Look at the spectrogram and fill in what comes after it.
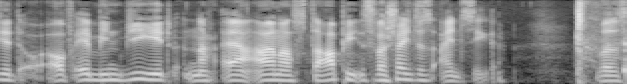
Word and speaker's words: Arnarstapi: Arnarstapi. a r n a r s t a Da sollen die Leute jetzt hinfahren. – Arnarstapi, da war ich.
